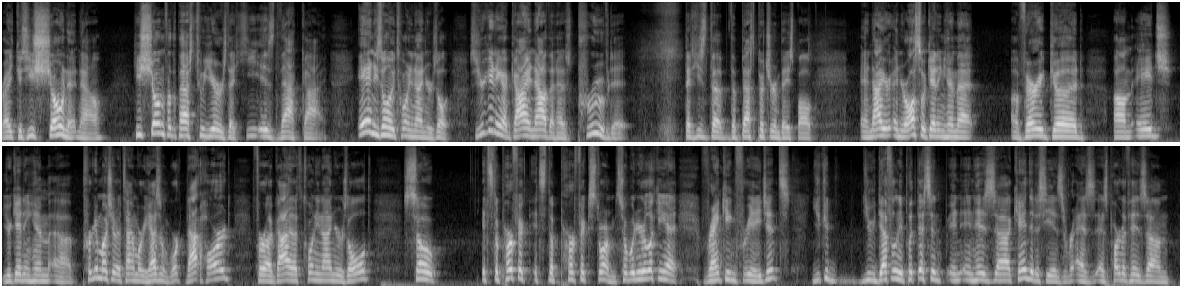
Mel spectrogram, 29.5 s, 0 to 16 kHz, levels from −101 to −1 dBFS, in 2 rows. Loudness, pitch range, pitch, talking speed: -27 LUFS, 145-190 Hz, 165 Hz, 230 wpm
